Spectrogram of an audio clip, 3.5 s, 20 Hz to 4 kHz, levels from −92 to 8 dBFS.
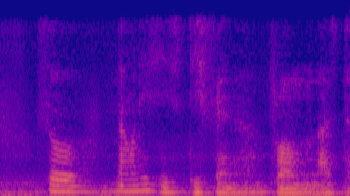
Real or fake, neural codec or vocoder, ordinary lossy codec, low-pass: fake; codec, 24 kHz, 0.5 kbps, DualCodec; Opus, 64 kbps; 3.6 kHz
